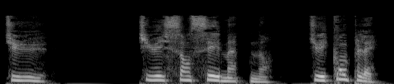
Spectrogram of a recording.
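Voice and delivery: high-pitched, halting wonder; awed admiration. A narrator's reading. Man marvels that the ship is complete, awed exclamation. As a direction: marvel aloud, high and emphatic.

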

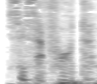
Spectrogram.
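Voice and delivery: unvoiced, growled whisper; low growl. A narrator's reading. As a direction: mutter the blame under your breath. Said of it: "gronda tout bas Eta".

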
